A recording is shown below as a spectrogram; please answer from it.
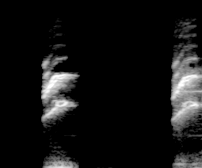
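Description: A Timbrado canary gives two short, bright, warbled phrases about a second and a half apart, high-pitched and slightly buzzy, with silence between.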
